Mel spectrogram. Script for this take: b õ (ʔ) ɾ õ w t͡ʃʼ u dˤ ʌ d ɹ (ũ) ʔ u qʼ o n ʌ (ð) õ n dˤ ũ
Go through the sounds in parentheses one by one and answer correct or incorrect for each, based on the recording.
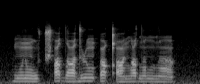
incorrect: none, incorrect: õ, incorrect: dˤ

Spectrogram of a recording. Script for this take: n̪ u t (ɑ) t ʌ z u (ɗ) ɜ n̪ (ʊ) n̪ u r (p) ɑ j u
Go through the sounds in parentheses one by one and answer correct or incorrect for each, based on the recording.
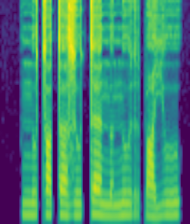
incorrect: ɒ, incorrect: t, correct, correct

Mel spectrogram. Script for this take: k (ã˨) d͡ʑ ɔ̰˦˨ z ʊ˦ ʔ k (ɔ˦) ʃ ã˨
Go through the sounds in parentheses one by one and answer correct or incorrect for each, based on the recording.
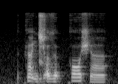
incorrect: ã˦˨, correct

